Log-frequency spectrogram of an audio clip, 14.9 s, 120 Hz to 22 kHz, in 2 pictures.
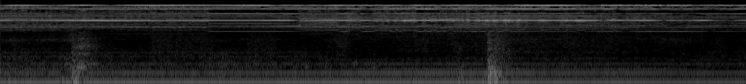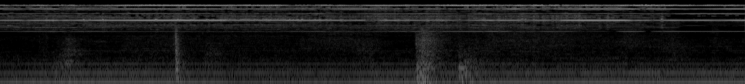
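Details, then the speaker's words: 4600 CRT monitor, about two minutes after power-on while warming up: thin, piercing whine and screech over a low hum. Source suspected near the flyback; pitch changes when the area is pushed. Cause not confirmed. "Okay, it's just whining right now. There it goes again."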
